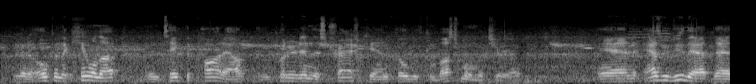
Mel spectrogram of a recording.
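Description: Noticeable background noise sits under a man talking at a fairly quick pace with ordinary pitch variation. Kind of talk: tutorial. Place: workshop. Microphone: camera far.

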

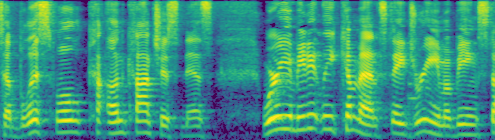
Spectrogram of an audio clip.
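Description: Lively intonation in a natural voice, reading aloud.

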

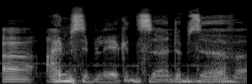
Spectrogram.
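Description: A raspy put-on character voice at a low-to-middle pitch and moderate pace, with clear music in the background.

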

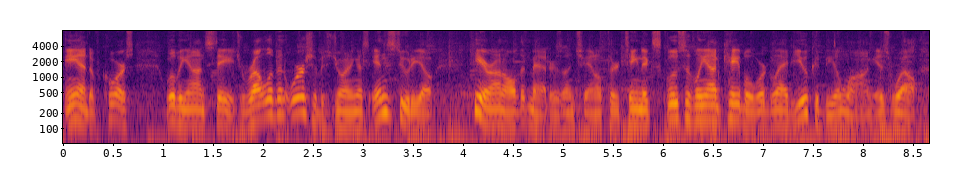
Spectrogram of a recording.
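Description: A man speaks at a fairly quick pace while faint music sits in the background. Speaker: TV show host. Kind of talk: broadcast show intro. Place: hall. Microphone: handheld.

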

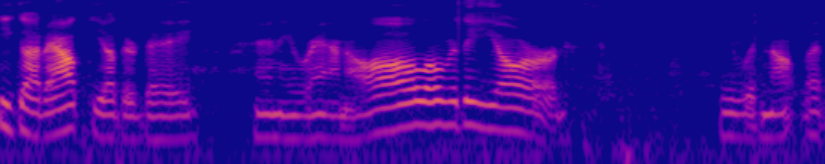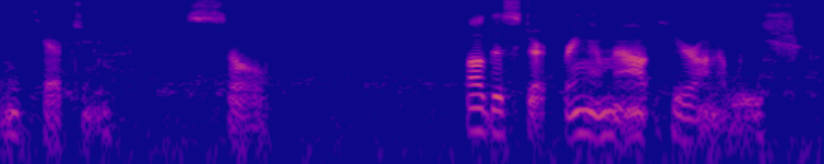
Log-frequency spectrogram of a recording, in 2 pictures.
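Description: A woman speaks fairly slowly in a very deep, low pitch with vocal fry. Her long, frequent pauses sit over light background noise. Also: ordinary pitch variation, big swings in loudness. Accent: American. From Florida, USA. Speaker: pet owner. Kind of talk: casual talk to camera. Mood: affectionate, relaxed. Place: home room. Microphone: phone near.

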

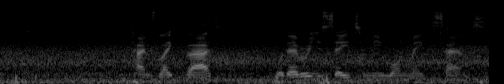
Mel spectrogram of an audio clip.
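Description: Amid loud background noise, a man speaks at a fairly slow pace, the sound dry with no echo. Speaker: yoga teacher. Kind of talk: slam poetry reading. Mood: earnest, emotional, vulnerable. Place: waterside.

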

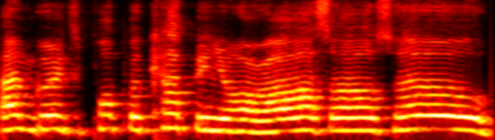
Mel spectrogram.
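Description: Putting on a character voice, a man talks at an extremely high pitch with a monotone, flat intonation. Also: moderate pace. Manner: clumsy, unconvincing.

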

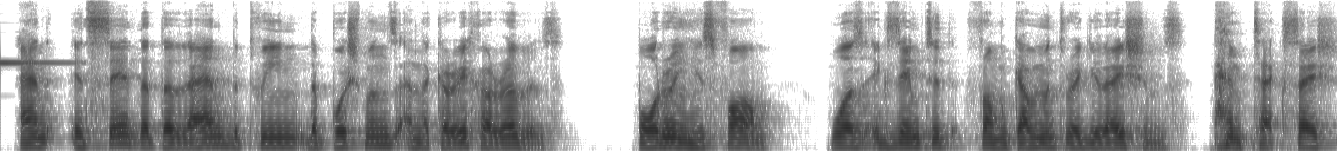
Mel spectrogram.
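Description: Here a man talks at a moderate pace with fairly even intonation. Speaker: history channel host. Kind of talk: history storytelling narration. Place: home room. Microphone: lapel.

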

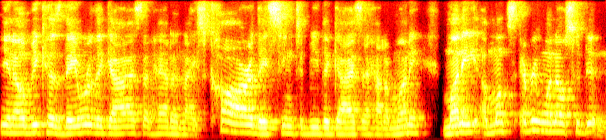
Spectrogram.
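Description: Audible room echo surrounds a man speaking at a very fast pace with hardly any pauses. His pitch is fairly high, with ordinary variation. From US South, Atlanta, Georgia. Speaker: former military medical officer, public health professional; interview guest. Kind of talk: interview. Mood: serious, reflective. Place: home room. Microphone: video call.

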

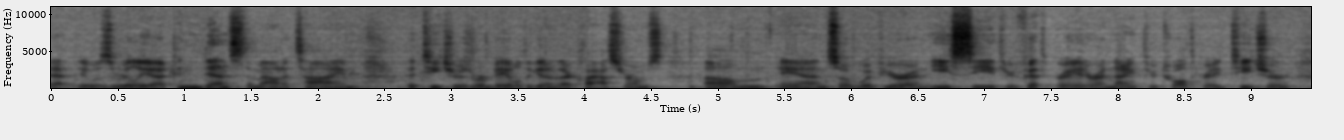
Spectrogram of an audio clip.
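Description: A man with a fairly low pitch, fairly even intonation and a fairly quick pace, over light background noise. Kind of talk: meeting report. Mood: appreciative, warm. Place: hall. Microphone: camera far.

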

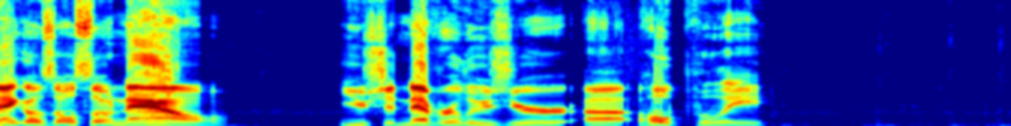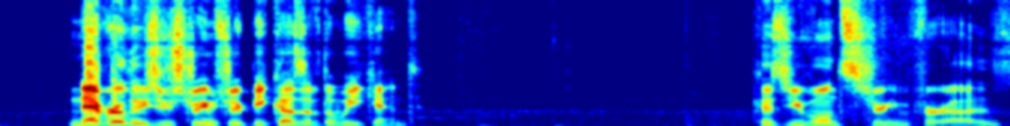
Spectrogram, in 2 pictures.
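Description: A bright, sharp tone with vocal fry moves at a moderate pace, broken by long, frequent pauses. The sound is dry with no echo. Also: man, lively intonation. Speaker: video game streamer. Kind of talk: live gaming stream chat. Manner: animated. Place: home room. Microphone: headset.

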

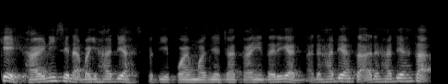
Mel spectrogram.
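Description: Over a quiet background, a man is speaking. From Malaysia, Melaka; Malaysia. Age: 40s. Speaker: parenting trainer and former radio DJ; parenting course trainer. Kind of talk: online workshop talk; online lecture. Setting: video call. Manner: animated. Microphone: video call.

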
